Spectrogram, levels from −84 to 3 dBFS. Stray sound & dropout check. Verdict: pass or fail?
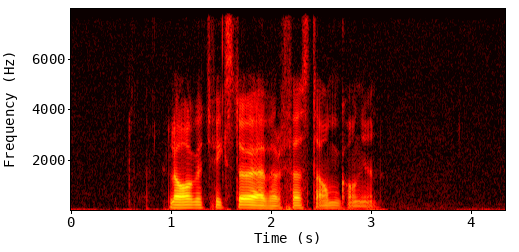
pass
